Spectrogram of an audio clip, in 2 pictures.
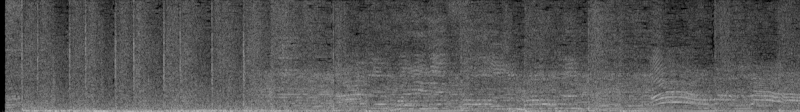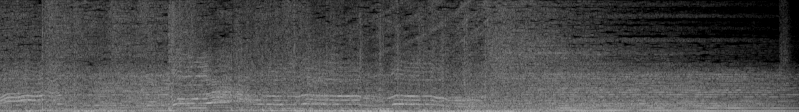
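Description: A loud, dense song plays continuously with a strained, powerful singing voice over a full band, with heavy low drums and bright, sustained instruments filling the mix.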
